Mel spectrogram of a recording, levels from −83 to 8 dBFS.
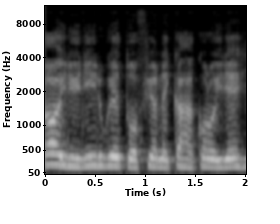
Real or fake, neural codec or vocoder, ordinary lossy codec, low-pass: real; none; AAC, 48 kbps; 10.8 kHz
